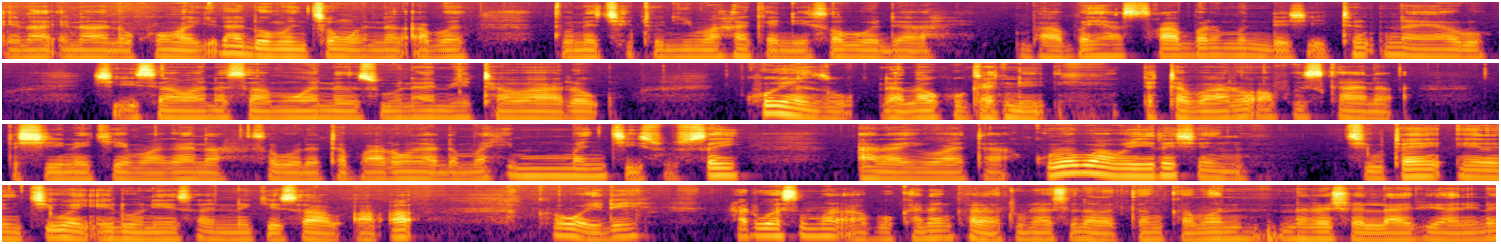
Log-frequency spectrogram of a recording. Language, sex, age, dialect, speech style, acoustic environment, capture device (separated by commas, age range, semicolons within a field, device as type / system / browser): Hausa, male, 25-34, Nigeria - Kano, happy, nature, mobile / Linux / Chrome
